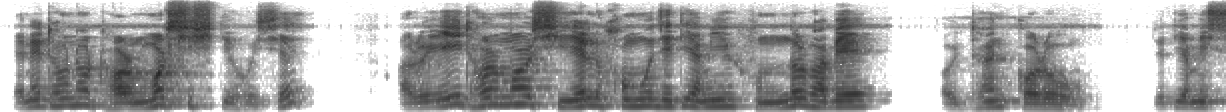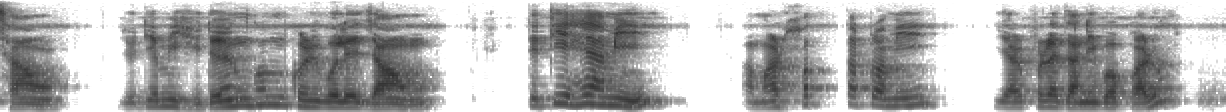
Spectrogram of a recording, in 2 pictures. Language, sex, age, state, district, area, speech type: Assamese, male, 60+, Assam, Majuli, urban, spontaneous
